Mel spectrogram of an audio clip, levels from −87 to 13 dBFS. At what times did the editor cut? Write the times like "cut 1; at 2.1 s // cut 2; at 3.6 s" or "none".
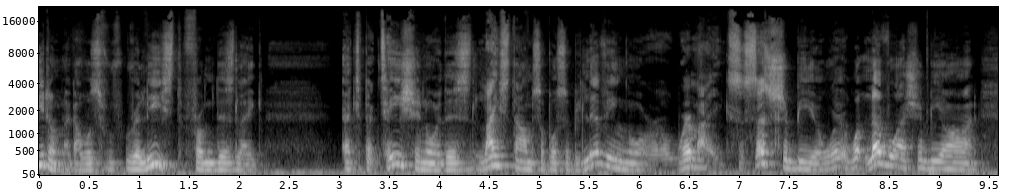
none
